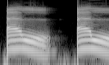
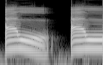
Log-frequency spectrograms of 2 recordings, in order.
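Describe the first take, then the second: Both takes have the same delivery.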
